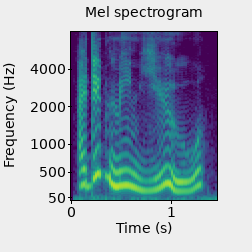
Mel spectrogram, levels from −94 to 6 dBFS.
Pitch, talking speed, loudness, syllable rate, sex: 245 Hz, 165 wpm, -13 LUFS, 3.2 syllables/s, female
